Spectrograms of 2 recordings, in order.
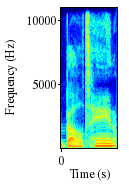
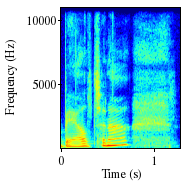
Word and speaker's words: Beltane: Beltain or baltina. Beltain is more typically the way it's pronounced by non-Irish speakers these days.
